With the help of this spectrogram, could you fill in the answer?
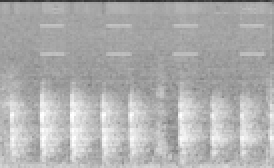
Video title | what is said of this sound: How To Build a Coffee Table | you can hear that it's really firmly adhered to it you know there's no Hollow sound no tinging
